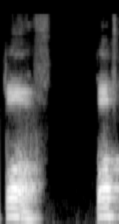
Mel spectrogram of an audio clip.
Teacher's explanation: খেয়াল করেন যে কফ কফ করতে করতে জিব্বার গোড়া থেকে হ্যাঁ আকসাল লিসান জিব্বার গোড়া থেকে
